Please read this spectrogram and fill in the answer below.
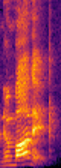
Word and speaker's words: mnemonic: have to edit that out M is for mnemonic I should have read the book first don't you think but now mr.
